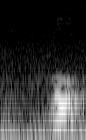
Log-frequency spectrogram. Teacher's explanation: huruf yang keluar dari dua bibir tapi dimajukan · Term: huruf w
